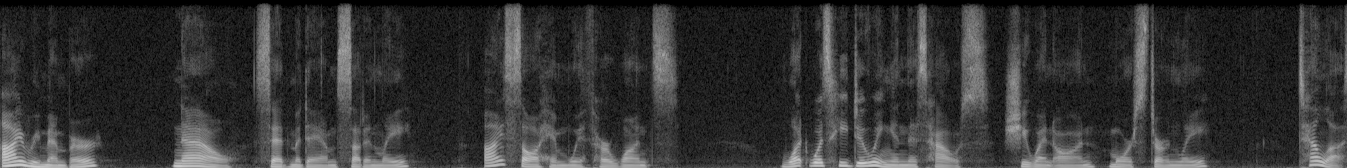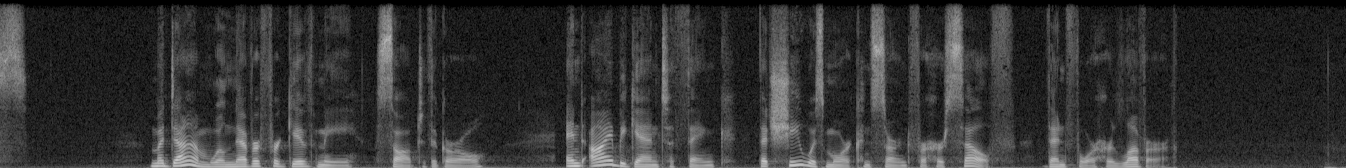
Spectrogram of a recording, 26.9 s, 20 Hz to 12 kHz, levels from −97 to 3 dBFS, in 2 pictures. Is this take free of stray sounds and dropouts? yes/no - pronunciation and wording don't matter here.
yes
